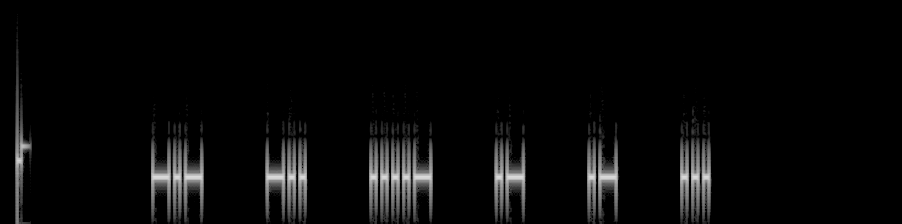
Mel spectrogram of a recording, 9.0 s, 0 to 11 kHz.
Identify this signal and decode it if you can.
Morse code, heard as a keyed tone, about 21 wpm, spaced as for 10 wpm, 700 Hz. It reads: KD4AAS
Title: USA Call Signs - 6 Characters - 4x Character Spacing - 22wpm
